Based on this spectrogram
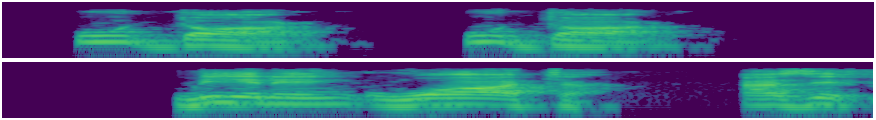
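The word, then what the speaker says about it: ὕδωρ: It's just the same word, and it is pronounced hudor, hudor, hudor, with a little roll on the R, hudor, hudor, meaning water, as if raining, literally or figuratively, water.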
